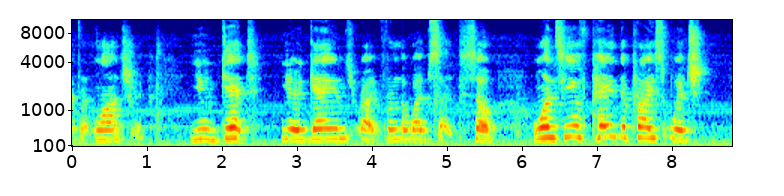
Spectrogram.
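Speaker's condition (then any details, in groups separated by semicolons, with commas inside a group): Cerebral palsy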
